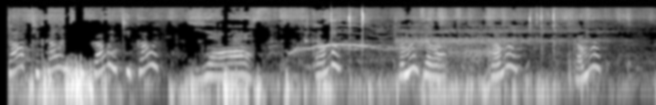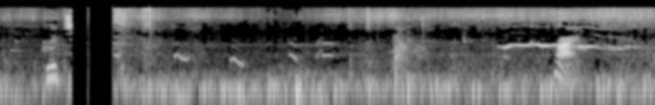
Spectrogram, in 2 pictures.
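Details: Japanese Chin puppies, with black and white males among them, in Colorado, giving a run of short high whining yelps with rising-and-falling arcs for about eight seconds, then scattered fainter squeaks, with a person's voice and handling noise throughout.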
